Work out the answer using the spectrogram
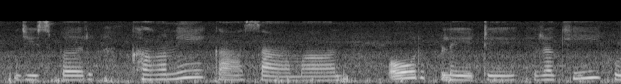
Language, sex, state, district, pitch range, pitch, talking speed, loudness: Hindi, female, Haryana, Charkhi Dadri, 175-235 Hz, 200 Hz, 85 wpm, -19 LUFS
